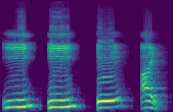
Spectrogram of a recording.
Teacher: अग्र स्वर का मतलब हो गया जिह्वा के अग्रभाग से जिनका उच्चारण होता है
